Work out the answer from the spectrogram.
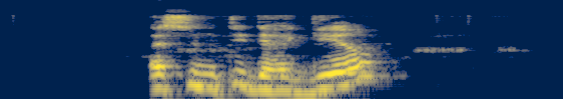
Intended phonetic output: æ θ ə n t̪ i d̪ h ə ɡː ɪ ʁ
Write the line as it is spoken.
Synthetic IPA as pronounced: æ s ə n t̪ i d̪ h ə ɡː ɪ ʁ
